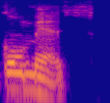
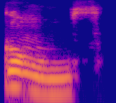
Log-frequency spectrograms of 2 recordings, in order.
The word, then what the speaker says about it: Gomes: last name pronunciation um many people here pronounce my last name gomez but it's actually pronounced gomes which which honestly honestly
